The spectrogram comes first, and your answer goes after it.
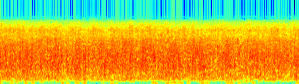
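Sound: studio audience applause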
